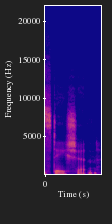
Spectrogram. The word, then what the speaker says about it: station: I'm looking for the train station. Deep dive. Looking for means searching. Station. Another sh sound for the ti.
